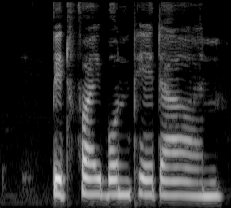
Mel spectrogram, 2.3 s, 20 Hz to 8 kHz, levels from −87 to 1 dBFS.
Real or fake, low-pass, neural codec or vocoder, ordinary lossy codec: real; none; none; none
